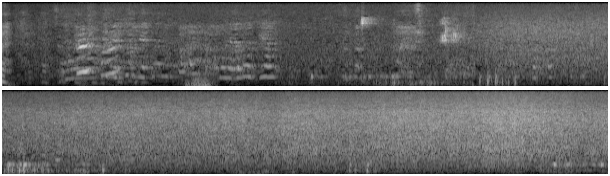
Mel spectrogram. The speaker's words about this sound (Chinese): 虽然说我们现在是远在屏东这样子，然后现在刚才好像外面的下雨声又开始大了起来这样子。好，请听众，呃，以前都是点播一段音乐给大家欣赏，那我们现在点播一段外面的风雨交加之声。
